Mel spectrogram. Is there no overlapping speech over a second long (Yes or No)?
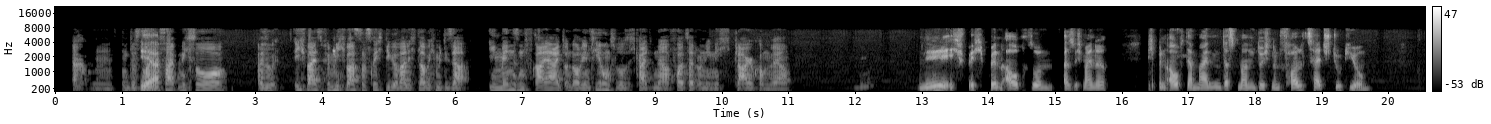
Yes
